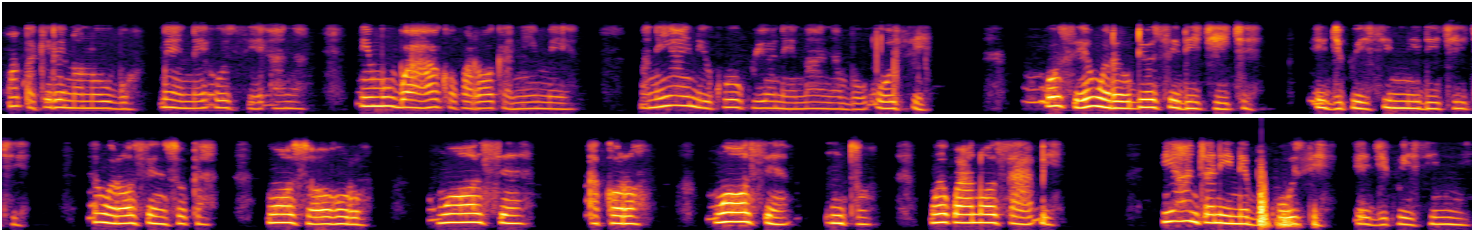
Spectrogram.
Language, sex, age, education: Igbo, female, 60+, tertiary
